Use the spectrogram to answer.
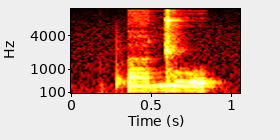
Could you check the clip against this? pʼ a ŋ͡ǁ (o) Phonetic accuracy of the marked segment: correct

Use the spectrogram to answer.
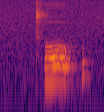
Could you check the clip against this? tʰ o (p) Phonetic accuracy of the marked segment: correct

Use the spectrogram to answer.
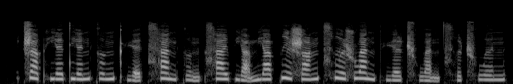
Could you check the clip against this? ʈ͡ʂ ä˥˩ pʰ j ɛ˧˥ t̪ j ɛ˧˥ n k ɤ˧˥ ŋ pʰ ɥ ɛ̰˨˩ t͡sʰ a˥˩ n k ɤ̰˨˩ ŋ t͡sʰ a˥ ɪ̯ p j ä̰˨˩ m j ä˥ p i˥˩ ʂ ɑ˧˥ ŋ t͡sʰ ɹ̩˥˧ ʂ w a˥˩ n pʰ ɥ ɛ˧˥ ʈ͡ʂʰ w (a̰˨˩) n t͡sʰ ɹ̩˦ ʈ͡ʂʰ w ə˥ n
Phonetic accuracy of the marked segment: correct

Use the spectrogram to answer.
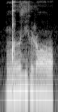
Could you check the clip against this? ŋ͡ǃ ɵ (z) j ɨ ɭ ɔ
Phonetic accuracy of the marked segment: correct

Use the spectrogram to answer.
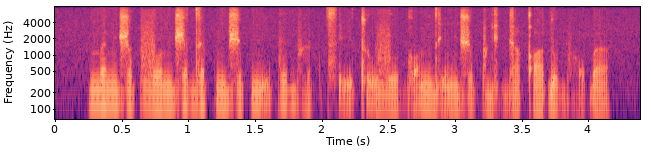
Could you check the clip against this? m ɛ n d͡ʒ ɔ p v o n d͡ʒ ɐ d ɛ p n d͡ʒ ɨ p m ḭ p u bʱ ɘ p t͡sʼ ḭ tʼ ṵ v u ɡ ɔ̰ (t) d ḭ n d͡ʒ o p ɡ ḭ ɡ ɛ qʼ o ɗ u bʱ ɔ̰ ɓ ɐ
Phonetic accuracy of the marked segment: incorrect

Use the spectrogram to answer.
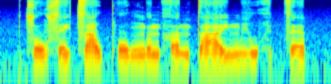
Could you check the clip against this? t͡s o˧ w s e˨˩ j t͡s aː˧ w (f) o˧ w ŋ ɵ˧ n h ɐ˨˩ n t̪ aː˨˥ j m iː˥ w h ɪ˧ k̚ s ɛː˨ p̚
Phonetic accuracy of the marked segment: incorrect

